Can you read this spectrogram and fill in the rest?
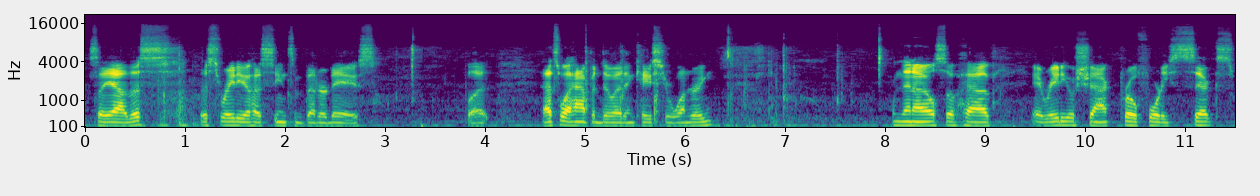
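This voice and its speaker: Recorded with a little hiss or hum, an American hobbyist with a mid-range voice presents a casual show-and-tell for his home video, speaking plainly and haltingly.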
